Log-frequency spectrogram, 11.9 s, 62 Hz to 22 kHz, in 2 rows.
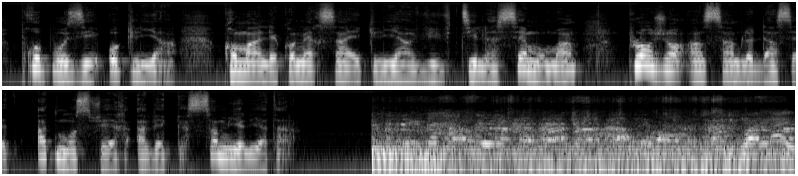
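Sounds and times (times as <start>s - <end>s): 
speech: 0.2s - 8.2s, 9.0s - 11.8s
customers haggling at a market: 8.8s - 11.8s
merchants calling out selling produce: 8.8s - 11.8s
motorbike engines rumbling: 8.8s - 11.8s.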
